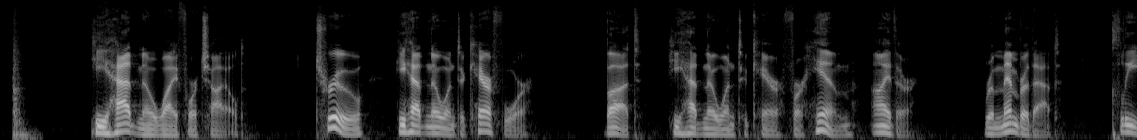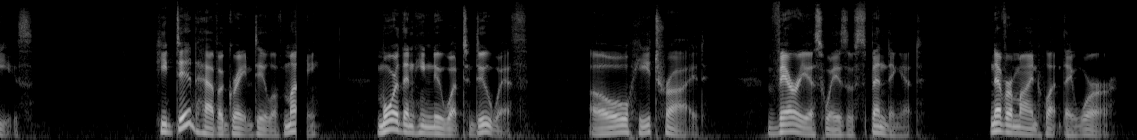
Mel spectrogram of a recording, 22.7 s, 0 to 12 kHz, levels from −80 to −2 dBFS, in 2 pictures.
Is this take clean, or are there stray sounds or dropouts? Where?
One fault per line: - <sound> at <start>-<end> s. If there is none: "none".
- thud at 0.1-0.5 s
- dropout at 14.3-14.4 s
